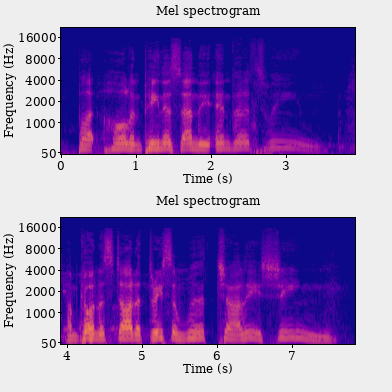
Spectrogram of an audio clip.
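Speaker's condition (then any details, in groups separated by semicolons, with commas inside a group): No condition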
